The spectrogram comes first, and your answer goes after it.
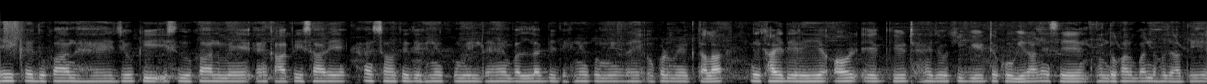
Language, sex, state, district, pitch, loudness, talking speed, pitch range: Maithili, male, Bihar, Araria, 145 Hz, -26 LUFS, 215 wpm, 145-150 Hz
